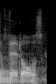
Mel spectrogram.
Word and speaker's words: victuals: Yeah, in case you didn't know that, by the way, victuals, it's not actually pronounced victuals, it's pronounced vittles, but it doesn't look like that at all.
